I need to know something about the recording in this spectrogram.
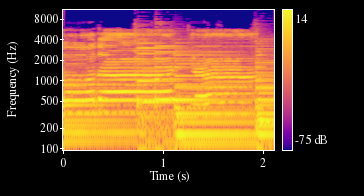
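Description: Electronic keyboard playing sustained, richly extended chords, moving through a jazz-gospel 2-5-1 progression with about three chord changes.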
